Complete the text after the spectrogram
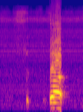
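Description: A man speaks a brief, loud word close to a microphone.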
